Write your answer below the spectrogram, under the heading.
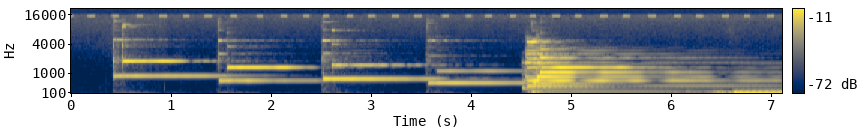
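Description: A Christmas song intro opens with four slow, ringing piano notes, each struck a second apart and left to sustain, before a full chord with deep bass comes in and swells. No singing yet.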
